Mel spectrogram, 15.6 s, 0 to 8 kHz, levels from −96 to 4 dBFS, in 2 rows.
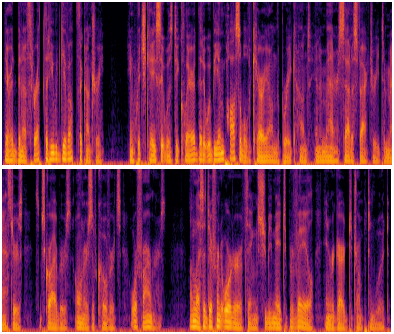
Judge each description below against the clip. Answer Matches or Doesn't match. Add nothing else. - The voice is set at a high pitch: Doesn't match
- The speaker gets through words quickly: Matches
